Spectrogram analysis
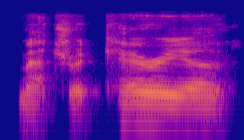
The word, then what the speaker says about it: Matricaria: very strongly about this, pronouncing the third to last syllable. I've got a group down here at the bottom that are the third to last, otherwise known as the antepenultimate syllable. It's sort of like when you can pronounce that as the emphasized syllable.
